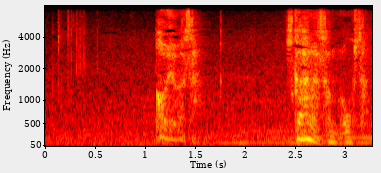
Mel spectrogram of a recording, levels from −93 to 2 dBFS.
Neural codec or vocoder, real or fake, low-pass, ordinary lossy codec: none; real; 7.2 kHz; none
